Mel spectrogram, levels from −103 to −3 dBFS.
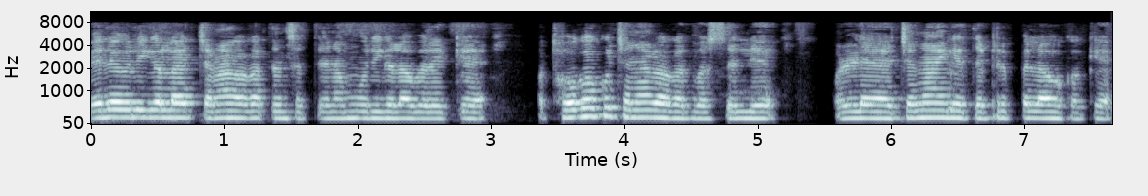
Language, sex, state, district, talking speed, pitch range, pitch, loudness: Kannada, male, Karnataka, Shimoga, 150 wpm, 190-210 Hz, 200 Hz, -16 LUFS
